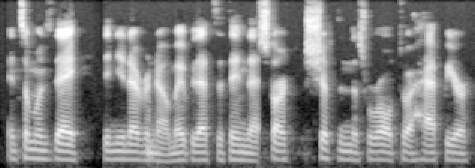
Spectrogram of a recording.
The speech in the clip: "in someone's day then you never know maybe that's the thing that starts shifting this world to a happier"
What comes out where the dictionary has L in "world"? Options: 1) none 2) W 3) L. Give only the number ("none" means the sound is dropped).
3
